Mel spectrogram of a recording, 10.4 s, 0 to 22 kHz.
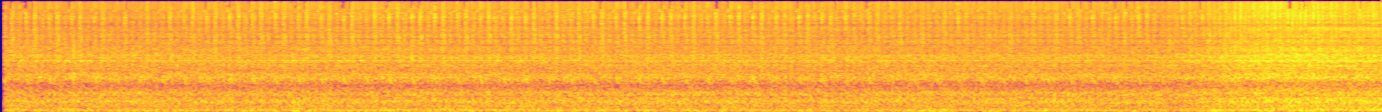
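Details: Toyota Land Cruiser 200 2UZ-FE, knock on the engine's left side at idle; loose irregular knocking about four times a second; valves, clutch checked, exhaust manifold welded and gasket replaced, cause still unknown.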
